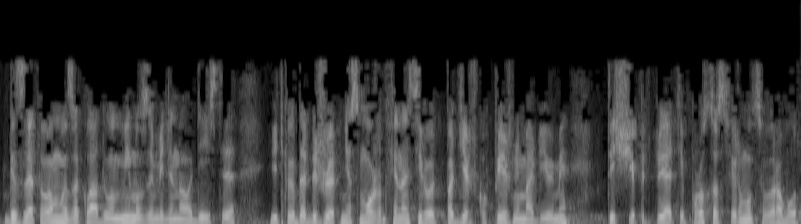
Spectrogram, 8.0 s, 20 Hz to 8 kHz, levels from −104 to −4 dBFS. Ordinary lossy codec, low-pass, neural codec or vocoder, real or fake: MP3, 24 kbps; 7.2 kHz; codec, 16 kHz, 2 kbps, X-Codec, HuBERT features, trained on LibriSpeech; fake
